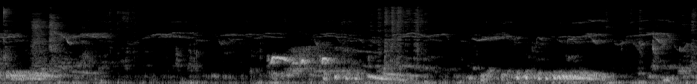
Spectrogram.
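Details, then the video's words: Local male zebra dove calling to provoke a rival to answer, a female also joining in; low, soft rolling coos in short bursts, a brief higher trill in the middle, with faint background noise. "Perkutut lokal jago memancing lawan agar mau bunyi."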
